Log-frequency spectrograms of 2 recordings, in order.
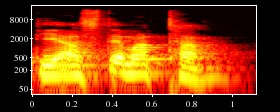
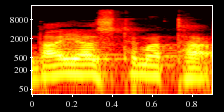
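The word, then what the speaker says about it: diastemata: 치아와 치아 사이의 틈을 헬라어로 디아스테마타, 영어로 발음하면 다이아스테마타 뭐 이렇게 합니다.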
